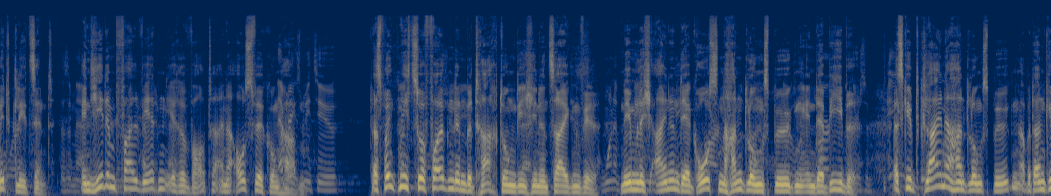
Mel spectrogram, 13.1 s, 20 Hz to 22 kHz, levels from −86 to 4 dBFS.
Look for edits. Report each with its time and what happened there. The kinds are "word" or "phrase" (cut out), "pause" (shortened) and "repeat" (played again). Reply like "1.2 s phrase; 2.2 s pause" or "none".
none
